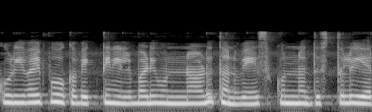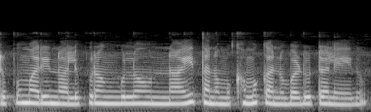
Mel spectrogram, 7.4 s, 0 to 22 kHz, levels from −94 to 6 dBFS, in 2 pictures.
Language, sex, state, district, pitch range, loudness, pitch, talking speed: Telugu, female, Telangana, Hyderabad, 210-230 Hz, -14 LUFS, 220 Hz, 130 wpm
